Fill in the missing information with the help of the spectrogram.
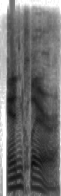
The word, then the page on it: en clair: American English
